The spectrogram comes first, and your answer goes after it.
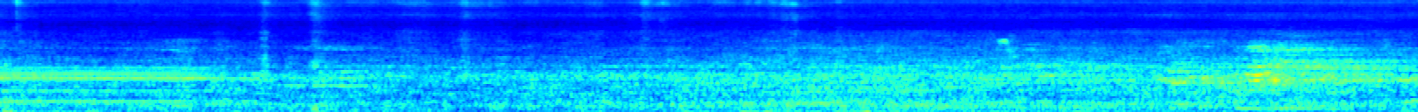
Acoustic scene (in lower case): residential area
